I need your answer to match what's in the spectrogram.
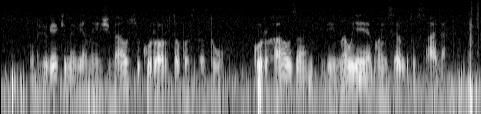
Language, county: Lithuanian, Vilnius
